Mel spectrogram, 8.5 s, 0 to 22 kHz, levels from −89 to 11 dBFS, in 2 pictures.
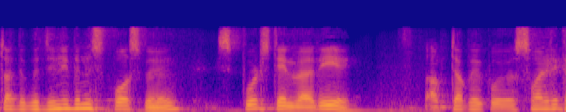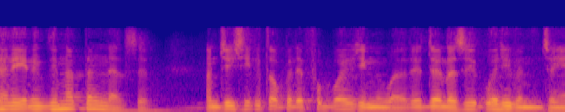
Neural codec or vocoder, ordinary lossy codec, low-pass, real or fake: codec, 16 kHz, 0.5 kbps, X-Codec, HuBERT features, trained on general audio; none; none; fake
